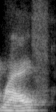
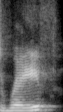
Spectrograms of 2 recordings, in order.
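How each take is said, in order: First: It sounds like 'alf' with an l. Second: It rhymes with 'safe', without an l. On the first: The speaker calls it wrong. "it's not Ralph" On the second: The speaker calls it right. "it's Rafe Fiennes"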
